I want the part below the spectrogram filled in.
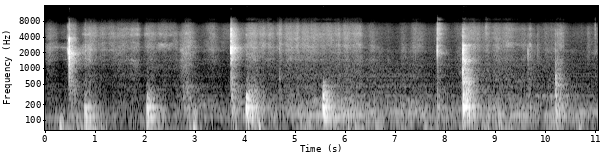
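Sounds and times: rolling pin rolling over dough: 0.1s - 11.0s.

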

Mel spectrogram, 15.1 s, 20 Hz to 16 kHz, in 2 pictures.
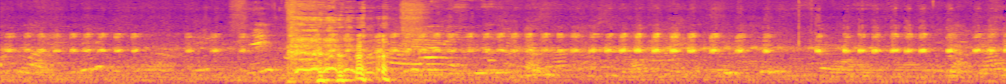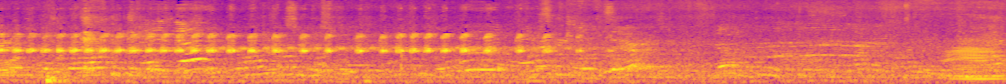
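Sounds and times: frog calls: 0.0s - 12.4s.

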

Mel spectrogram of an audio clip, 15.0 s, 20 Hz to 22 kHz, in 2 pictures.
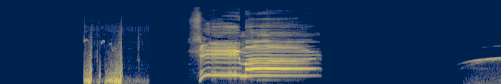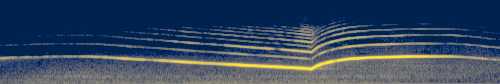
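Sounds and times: siren wailing: 6.9s - 15.0s.

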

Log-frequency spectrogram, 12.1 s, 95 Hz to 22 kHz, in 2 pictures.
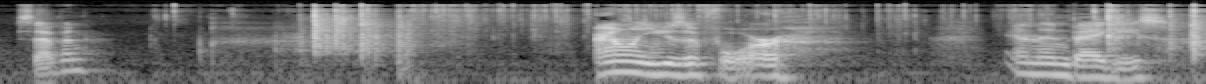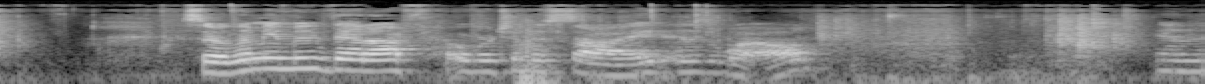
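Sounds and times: plastic bags crinkling: 0.8s - 6.4s.

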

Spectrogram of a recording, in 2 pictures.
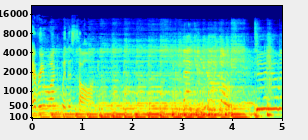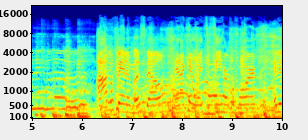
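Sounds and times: backing track with bass line: 0.0s - 10.0s
woman singing: 2.9s - 10.0s.

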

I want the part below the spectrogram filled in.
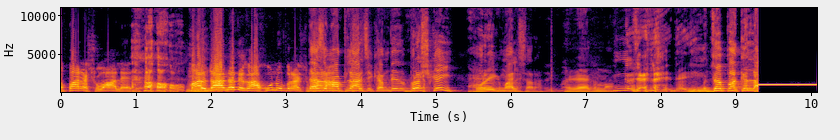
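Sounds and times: man talking: 0.0s - 9.3s
censor bleep: 9.3s - 10.0s.

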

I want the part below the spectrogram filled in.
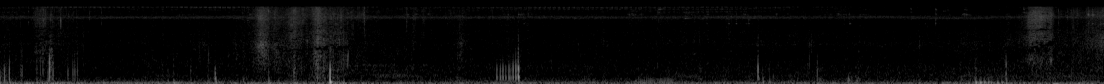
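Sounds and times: footsteps through thick vegetation: 0.0s - 1.0s, 1.9s - 5.2s, 9.7s - 11.0s.

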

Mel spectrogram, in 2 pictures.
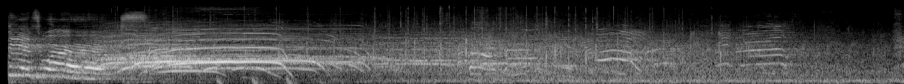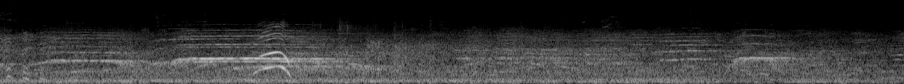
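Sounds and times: crowd cheering and screaming: 0.8s - 8.0s, 9.0s - 12.9s.

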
